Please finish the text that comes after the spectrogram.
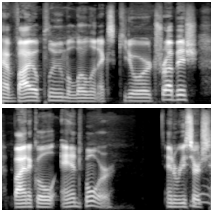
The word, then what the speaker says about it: Binacle: So having more like a week from now, not as necessary, but Binacle. still. Binacle, you think? Is that how you say it? Mm-hmm. Binacle.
